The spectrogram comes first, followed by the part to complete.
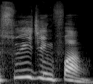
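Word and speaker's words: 水井坊: 발음으로 수이징팡, 네. 수이징팡이 수정방인데 한국인들에게 대중적으로 많이 알려진 술입니다.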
